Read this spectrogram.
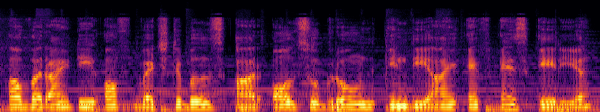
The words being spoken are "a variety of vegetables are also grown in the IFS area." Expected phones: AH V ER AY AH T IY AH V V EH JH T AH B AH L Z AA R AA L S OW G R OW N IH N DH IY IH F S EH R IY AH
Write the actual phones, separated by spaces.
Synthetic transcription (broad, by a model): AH V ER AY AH T IY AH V V EH JH T AH B AH L Z AA R AA L S OW G R OW N IH N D IY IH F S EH R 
